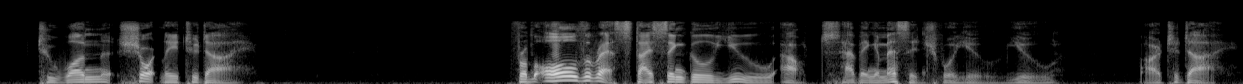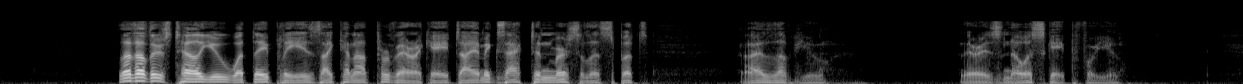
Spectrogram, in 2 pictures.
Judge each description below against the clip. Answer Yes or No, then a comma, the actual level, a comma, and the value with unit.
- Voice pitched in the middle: No, very low, 95 Hz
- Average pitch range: No, wide, 6.2 semitones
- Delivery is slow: Yes, slow, 115 wpm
